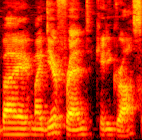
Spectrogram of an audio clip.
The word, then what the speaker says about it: Gross: my dear friend katie gross as in cross which is the right way to pronounce it just in case you're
